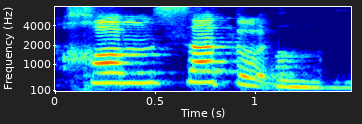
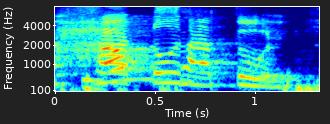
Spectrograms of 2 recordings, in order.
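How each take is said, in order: First: It begins with a raspy, snore-like throat sound. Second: It begins with a soft, plain breathy h sound. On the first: The speaker calls it right. "Jadi kayak orang ngorok gitu" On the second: The speaker calls it wrong. "bukan ha, bukan hamsatun"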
